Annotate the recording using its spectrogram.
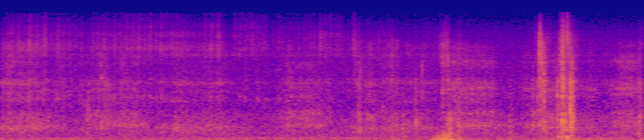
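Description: Faint rustle of Epsom salt crystals scattered from a plastic scoop onto potting soil. Near the end come a low thump and two sharp knocks.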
